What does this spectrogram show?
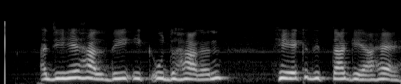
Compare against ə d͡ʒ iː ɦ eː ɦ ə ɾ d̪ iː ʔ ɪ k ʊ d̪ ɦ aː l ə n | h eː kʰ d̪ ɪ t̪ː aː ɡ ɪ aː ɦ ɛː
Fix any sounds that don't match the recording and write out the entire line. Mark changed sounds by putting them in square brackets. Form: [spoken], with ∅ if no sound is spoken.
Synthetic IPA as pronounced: ə d͡ʒ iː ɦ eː ɦ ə [l] d̪ iː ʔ ɪ k ʊ d̪ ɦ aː [ɾ] ə n | h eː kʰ d̪ ɪ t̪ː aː ɡ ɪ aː ɦ ɛː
